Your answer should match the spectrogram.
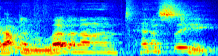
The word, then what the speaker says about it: Lebanon: all right I'm in Lebanon Tennessee that's Lebon Lebanon I'm saying it wrong I should know better but anyway I'm in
